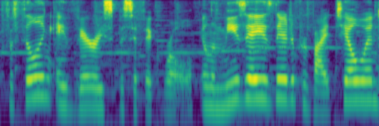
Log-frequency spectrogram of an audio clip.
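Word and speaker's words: Illumise: Ilmise is there to provide tailwind and encore support.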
